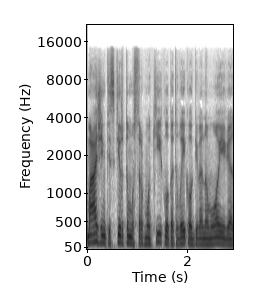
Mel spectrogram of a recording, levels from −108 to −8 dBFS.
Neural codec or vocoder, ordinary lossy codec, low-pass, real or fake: autoencoder, 48 kHz, 32 numbers a frame, DAC-VAE, trained on Japanese speech; MP3, 96 kbps; 14.4 kHz; fake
